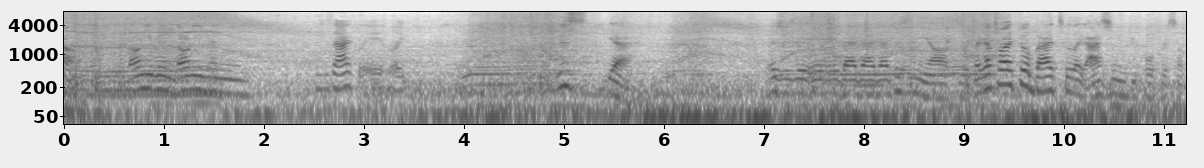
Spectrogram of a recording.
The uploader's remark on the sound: Super loud outside noise… we are really sorry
